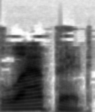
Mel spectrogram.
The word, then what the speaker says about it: lapet: Lampet or Lapet, pronounced Lapet, is a typical and traditional Batak snack from Tapanuli, North Sumatra, Indonesia.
